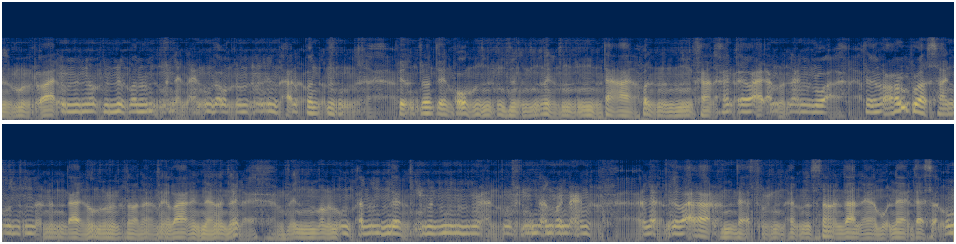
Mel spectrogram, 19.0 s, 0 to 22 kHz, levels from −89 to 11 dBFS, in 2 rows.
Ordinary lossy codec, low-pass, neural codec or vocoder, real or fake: none; 7.2 kHz; autoencoder, 22.05 kHz, a latent of 192 numbers a frame, VITS, trained on many speakers; fake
